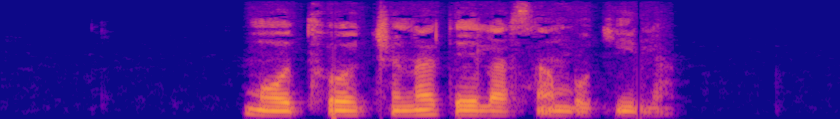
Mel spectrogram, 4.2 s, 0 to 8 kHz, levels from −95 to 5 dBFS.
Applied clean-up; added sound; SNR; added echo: none; none; none; none.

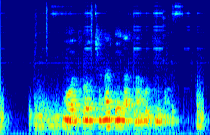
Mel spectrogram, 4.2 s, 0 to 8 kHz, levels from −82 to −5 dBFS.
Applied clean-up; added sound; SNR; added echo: neural separator model SepFormer DNS4.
